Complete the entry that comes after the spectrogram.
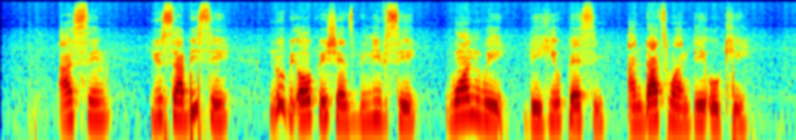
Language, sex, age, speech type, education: Nigerian Pidgin, female, 30-45, spontaneous, tertiary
